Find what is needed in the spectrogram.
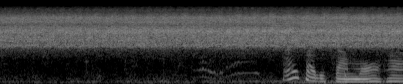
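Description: Cicadas shrilling in a steady, high, even hiss throughout. Near the end a woman's voice speaks over them.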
